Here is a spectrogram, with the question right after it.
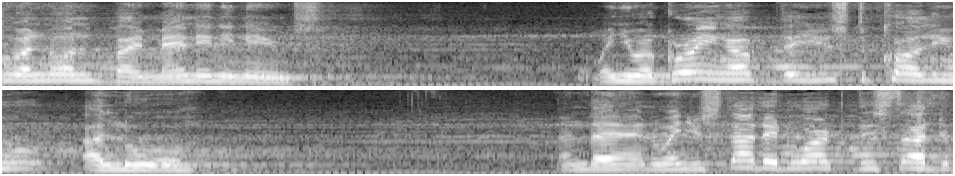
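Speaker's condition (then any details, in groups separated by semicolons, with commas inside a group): No condition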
